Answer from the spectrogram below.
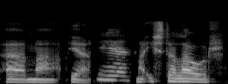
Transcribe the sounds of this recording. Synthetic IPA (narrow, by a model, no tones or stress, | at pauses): əːmajajamaʔɪstalˠawr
